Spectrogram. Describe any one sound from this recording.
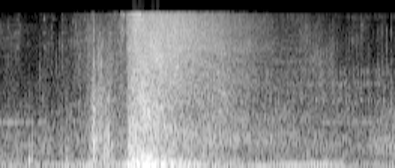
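A sudden magical burst whooshes loudly.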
